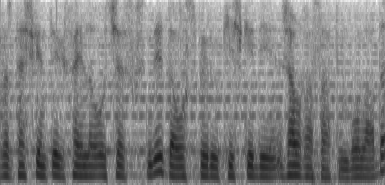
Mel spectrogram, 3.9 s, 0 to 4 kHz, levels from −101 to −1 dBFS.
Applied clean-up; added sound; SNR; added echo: none; Bowed string instrument; 18 dB; none.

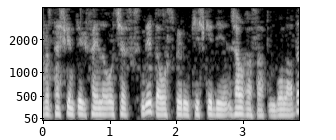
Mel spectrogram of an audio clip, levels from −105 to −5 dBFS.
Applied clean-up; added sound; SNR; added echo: classical method Wiener filter.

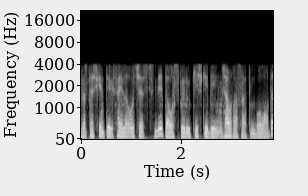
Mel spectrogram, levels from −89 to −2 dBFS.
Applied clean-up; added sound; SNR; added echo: neural diffusion model UNIVERSE++.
